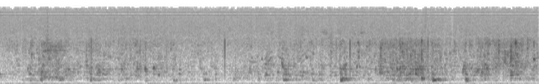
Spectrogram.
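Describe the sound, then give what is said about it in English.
A person swims through water from beside a canoe toward a large boat covered over with a camouflage net: steady splashing and sloshing with irregular strokes, continuous for several seconds at moderate loudness, with no voices. “Hold the canoe on this side here, and I'll swim up there.”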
